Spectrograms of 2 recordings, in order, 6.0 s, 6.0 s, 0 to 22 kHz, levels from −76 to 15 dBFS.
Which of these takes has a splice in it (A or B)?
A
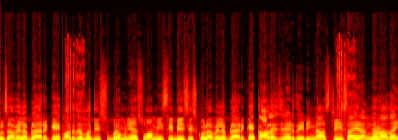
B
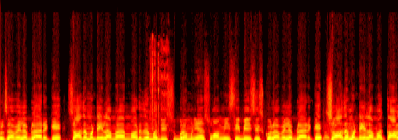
A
